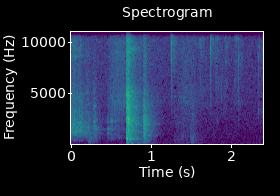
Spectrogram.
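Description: Handling noise as objects are moved off a tabletop: a light rustle, then one sharp knock about two-thirds of a second in as something hard is set down, and a faint click near the end.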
